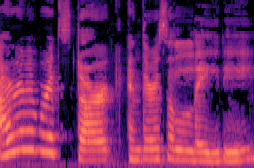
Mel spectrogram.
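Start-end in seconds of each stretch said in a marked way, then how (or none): none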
